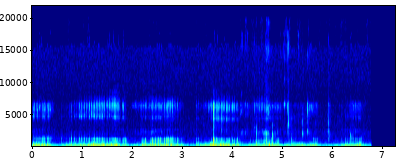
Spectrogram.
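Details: House cat giving a relaxed, soothing purr: deep buzzing rumble pulsing in breath-paced waves about once per second or two, a few faint ticks and rustles, ending abruptly in silence.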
